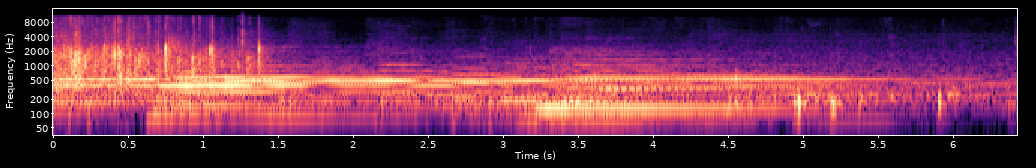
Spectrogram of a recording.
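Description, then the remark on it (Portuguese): An audience at a church service applauds the Lord, loudest at first and then thinning out, while sustained keyboard or organ chords hold steadily underneath throughout. “Aplaude ao Senhor, toda a sua força.”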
